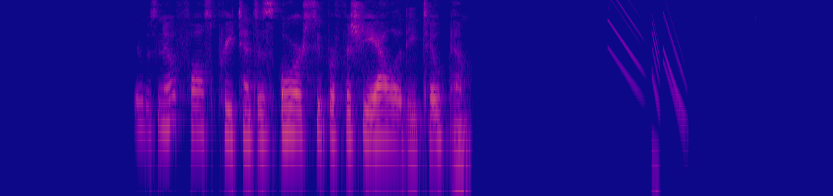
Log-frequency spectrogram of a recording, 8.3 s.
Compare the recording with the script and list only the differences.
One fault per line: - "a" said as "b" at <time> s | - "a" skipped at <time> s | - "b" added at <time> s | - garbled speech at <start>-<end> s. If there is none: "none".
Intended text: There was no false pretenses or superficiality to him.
none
